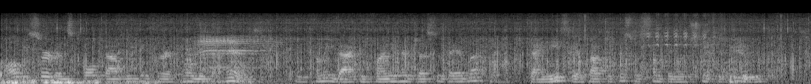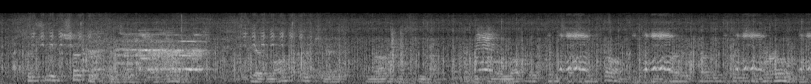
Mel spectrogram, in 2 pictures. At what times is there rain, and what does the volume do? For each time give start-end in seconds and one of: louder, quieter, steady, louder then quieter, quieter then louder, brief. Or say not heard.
0.0-16.1 steady.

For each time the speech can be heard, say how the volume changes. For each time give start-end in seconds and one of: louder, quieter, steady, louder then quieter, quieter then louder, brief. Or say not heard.
0.0-16.1 quieter.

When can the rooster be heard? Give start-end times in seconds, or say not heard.
8.7-10.2.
